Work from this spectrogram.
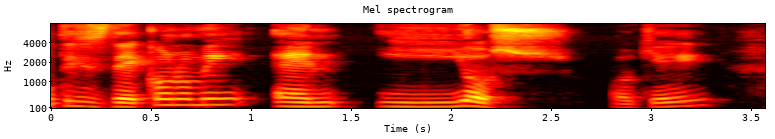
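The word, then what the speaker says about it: υιός: So this is the economy, and ios, okay? It's pronounced again as E, and it is the son, okay?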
